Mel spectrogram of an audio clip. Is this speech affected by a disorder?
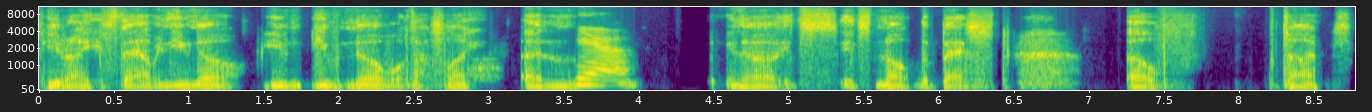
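Yes: vocal cord cancer, head and neck cancer, right vocal cord; right vocal cord carcinoma, stage three, 50 mm tumour, onset about 51, debulked not excised, chemoradiotherapy; three years out of treatment, no recurrence; normal voice kept, earlier voice croaky, weak, vanishing, breathing restricted, night choking, difficult intubation.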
